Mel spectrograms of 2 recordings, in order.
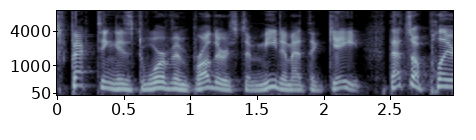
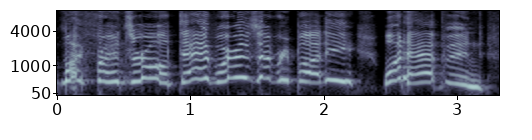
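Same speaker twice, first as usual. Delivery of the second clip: high, frantic mock panic; freaking out; 13 semitones higher than usual. Gimli's player finding his friends dead, freaking out. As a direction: play a player's wailing disbelief, pitched way up. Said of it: "He starts freaking out".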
